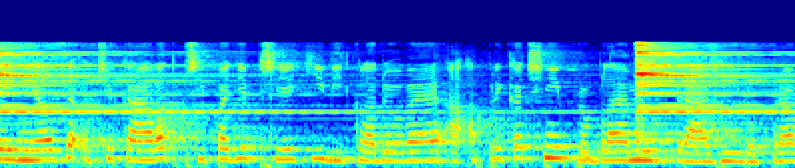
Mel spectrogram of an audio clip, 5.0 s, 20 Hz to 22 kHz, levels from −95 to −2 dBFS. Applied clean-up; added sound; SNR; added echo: none; Hi-hat; -2 dB; reverberation time 0.7 s.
